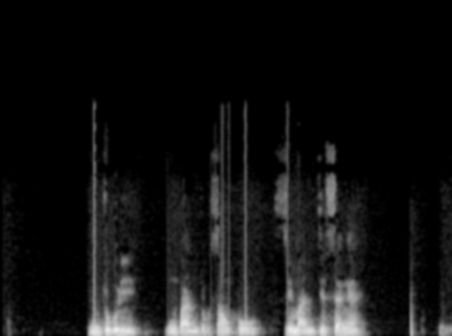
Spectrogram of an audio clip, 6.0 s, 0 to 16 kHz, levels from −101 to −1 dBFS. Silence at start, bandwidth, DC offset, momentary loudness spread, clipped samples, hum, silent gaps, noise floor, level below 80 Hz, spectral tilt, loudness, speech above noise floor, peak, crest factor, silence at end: 1.2 s; 11 kHz; under 0.1%; 13 LU; under 0.1%; none; none; -86 dBFS; -48 dBFS; -8.5 dB/octave; -15 LUFS; 73 dB; 0 dBFS; 16 dB; 0.55 s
